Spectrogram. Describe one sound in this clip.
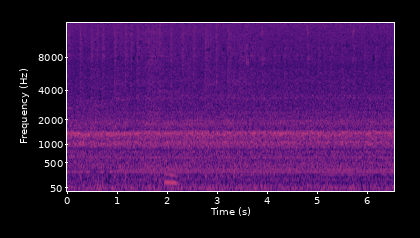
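A go-kart engine hums steadily as the kart races along.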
